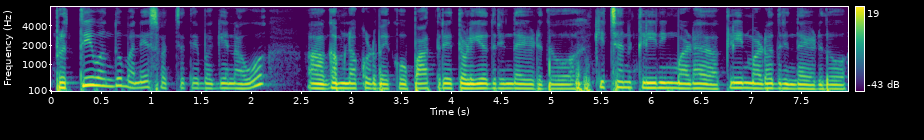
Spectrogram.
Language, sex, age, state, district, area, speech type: Kannada, female, 45-60, Karnataka, Mysore, urban, spontaneous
